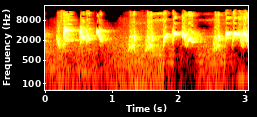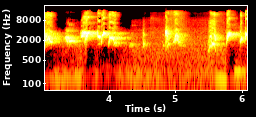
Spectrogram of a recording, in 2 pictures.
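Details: Red-whiskered bulbul kept in a cage in Singapore, recorded 7 July 2017 while recovering condition, sings lively chirpy warbles in grouped bursts separated by brief pauses, notes sliding up and down, with a soft low hum in places.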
